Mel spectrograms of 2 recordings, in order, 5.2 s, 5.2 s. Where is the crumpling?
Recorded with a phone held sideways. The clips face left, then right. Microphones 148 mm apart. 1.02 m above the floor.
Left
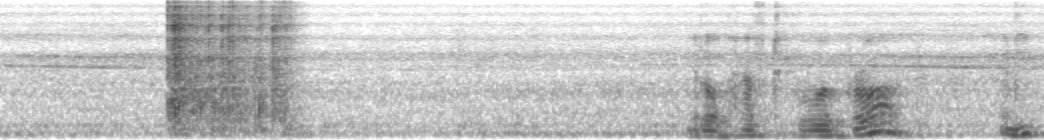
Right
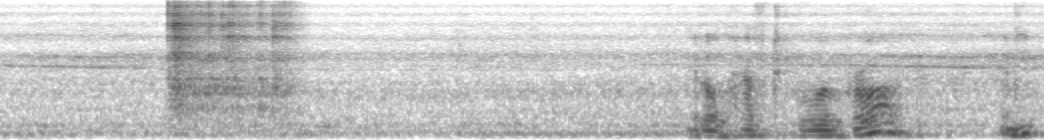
75° left (ahead or behind), 0.7 m.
